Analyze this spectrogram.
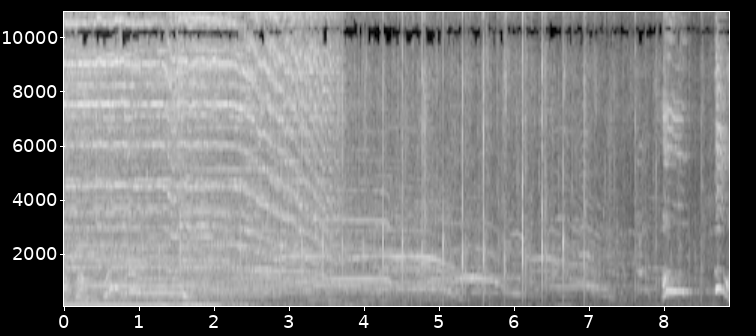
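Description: Festive music with singing plays loudly over loudspeakers.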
